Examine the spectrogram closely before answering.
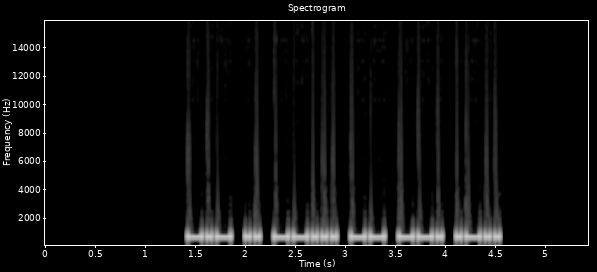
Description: Morse code, heard as a keyed tone, about 29 wpm, 700 Hz. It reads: KI7MGL
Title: Speed Racing - USA 2x3 Call Signs 25wpm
